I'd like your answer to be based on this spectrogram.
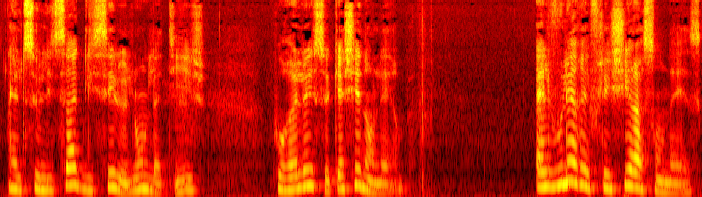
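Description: Woman, storyteller, children's story read aloud, gentle, expressive, soft whispers. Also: mid-range voice.

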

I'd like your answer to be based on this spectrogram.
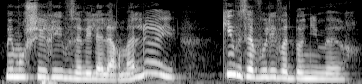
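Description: A woman's voice: on the high side, animated, fairly quick, warm tone, voice pushed up, lightly acted. A woman voicing a cheerful young countess and mother who speaks in a sweet, coaxing way. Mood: concerned.

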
